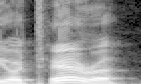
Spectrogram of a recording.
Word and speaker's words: Ortera: April 2nd in the Giggle Room, you can see Ortera. Am I saying the last name right? Yeah, you said it right.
